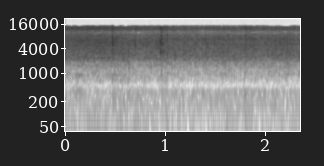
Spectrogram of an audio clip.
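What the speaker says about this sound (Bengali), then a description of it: "এবার এই রসুনগুলো দিয়ে দেবো, দিয়ে ভালো করে ভেজে নিতে হবে।" Garlic fries in hot oil for kara kulambu, giving a continuous bright sizzle with a few sharp pops and crackles, close up, no voices.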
